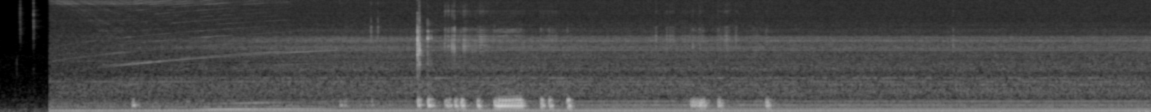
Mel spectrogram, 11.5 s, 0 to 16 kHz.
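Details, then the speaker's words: Seagate BarraCuda hard drive (ST4000DM004/ST3000DM007 family) spins up smoothly to a steady whir with normal seek clicks, but the computer cannot detect it; disk firmware corruption, repair with tools like PC3000. "the following is the sound from one of the hard drive which experienced disk firmware corruption it sounds like a good hard drive but the computer cannot detect hard drive"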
